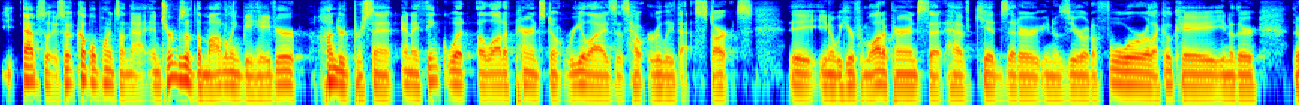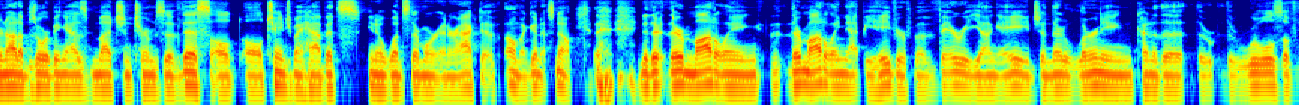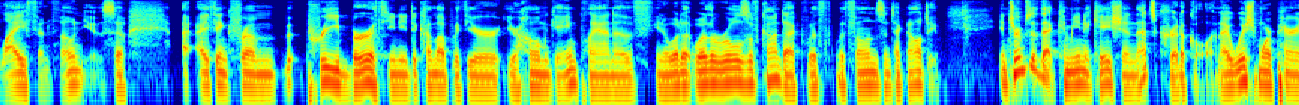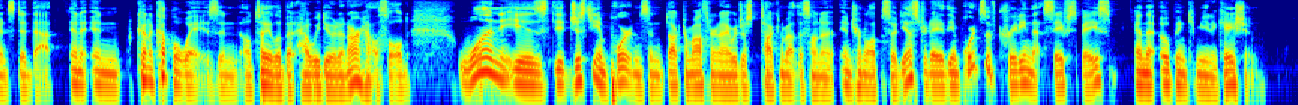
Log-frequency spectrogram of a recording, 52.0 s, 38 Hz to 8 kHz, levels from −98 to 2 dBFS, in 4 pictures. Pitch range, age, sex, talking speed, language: 90-110 Hz, 30-49, male, 240 wpm, English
